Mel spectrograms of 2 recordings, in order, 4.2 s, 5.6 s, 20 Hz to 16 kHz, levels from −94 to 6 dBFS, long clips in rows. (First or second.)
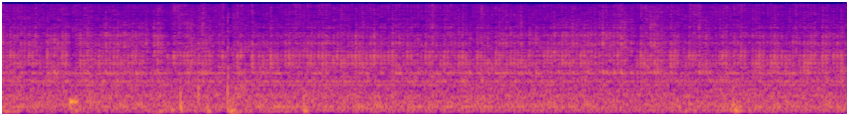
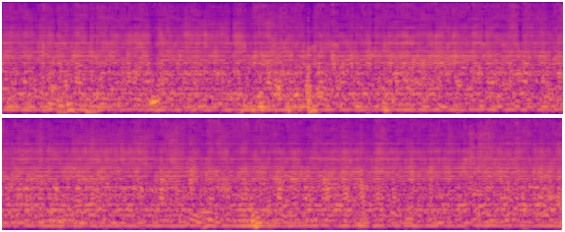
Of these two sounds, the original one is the first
